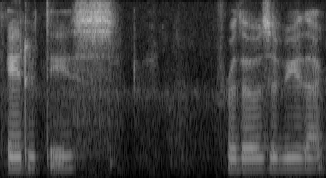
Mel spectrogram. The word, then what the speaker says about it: Eirdís: It's Eirdís. For those of you that can roll your R's, and if you can't, it's all good. Yeah, so the EI is pronounced A in Icelandic.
